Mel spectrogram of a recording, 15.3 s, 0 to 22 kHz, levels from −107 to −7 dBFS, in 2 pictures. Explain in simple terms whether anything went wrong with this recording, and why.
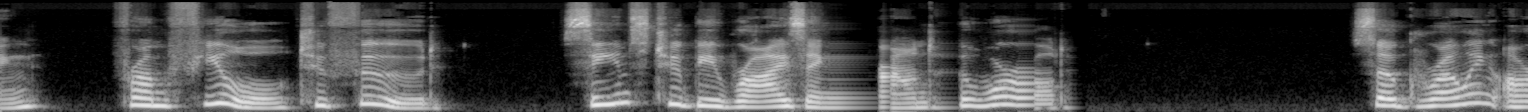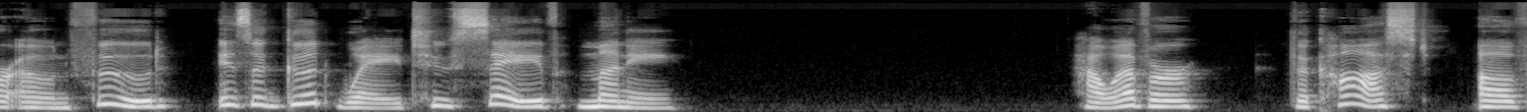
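Something did go wrong, twice in a row. From 4.15 to 4.41 s the speech stops and the last sound is stretched into a fading buzz for about a quarter second, most likely a long network dropout. Unlike brief glitches, it is one continuous hole, and the lost speech never returns.

Right after, from 4.41 to 5.45 s, comes repeated packet loss (robotic sound): four shorter holes, the longest 82 ms, each patched the same way. About a quarter of that second is filled-in sound, giving choppy speech with pieces missing rather than one single gap.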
